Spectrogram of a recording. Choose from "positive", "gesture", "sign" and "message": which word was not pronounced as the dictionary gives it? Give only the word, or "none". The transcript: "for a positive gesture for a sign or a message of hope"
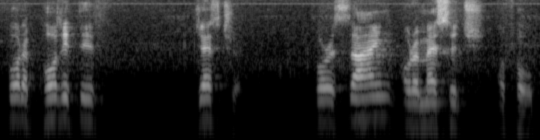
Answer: none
